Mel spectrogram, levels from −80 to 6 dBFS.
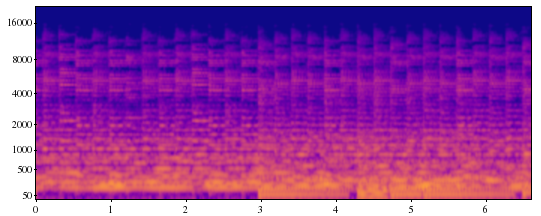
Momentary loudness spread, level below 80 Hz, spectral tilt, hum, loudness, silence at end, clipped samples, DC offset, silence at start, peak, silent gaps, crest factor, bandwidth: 4 LU; -32 dBFS; -6 dB/octave; none; -22 LUFS; 0 s; under 0.1%; under 0.1%; 0 s; -6 dBFS; none; 14 dB; 14.5 kHz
